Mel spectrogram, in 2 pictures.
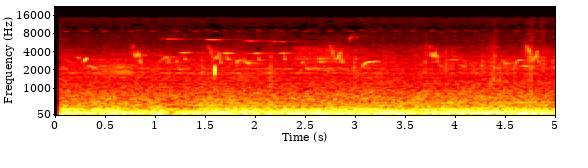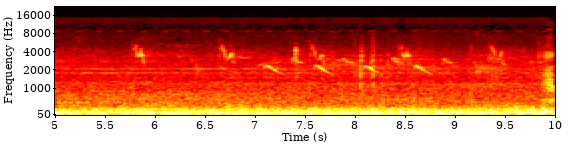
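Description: Outdoor ambience: scattered short bird chirps and whistles over a steady low background rumble.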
